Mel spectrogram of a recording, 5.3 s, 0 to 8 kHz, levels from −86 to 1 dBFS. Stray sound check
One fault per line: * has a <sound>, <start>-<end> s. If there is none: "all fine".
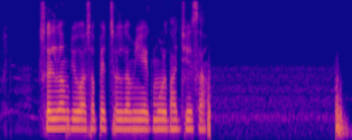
all fine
